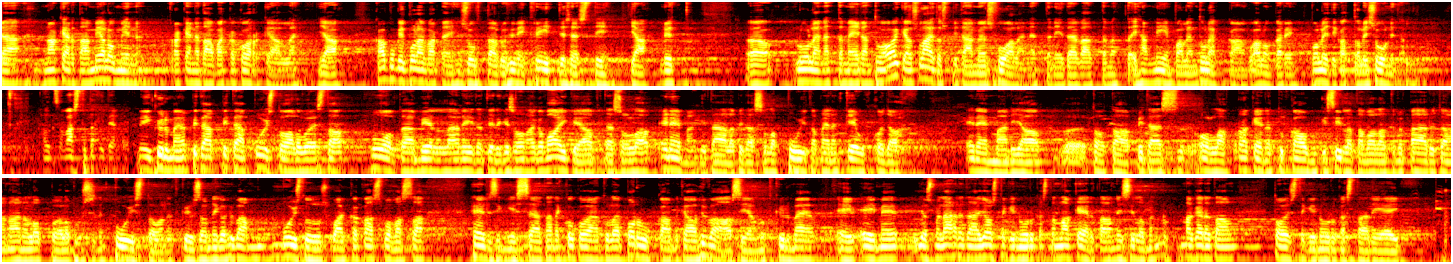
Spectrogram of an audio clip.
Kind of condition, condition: setting, outdoors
